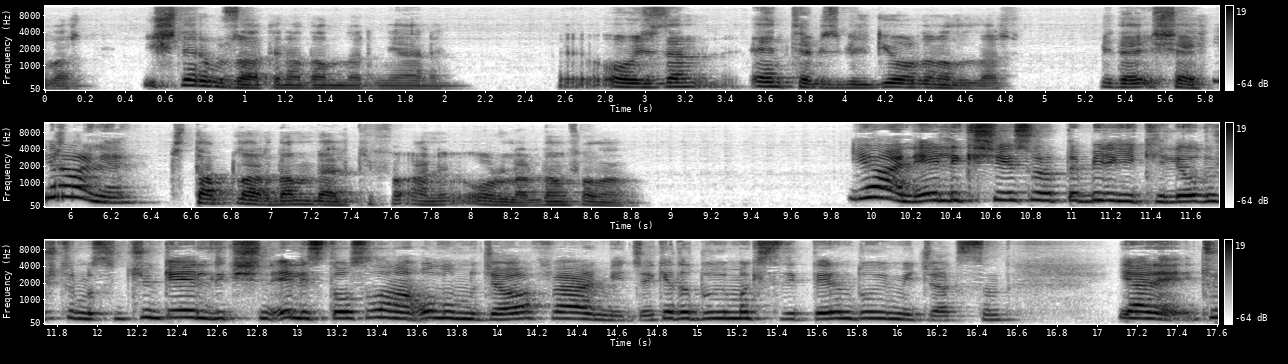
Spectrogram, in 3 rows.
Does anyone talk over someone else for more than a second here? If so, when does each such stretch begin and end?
none

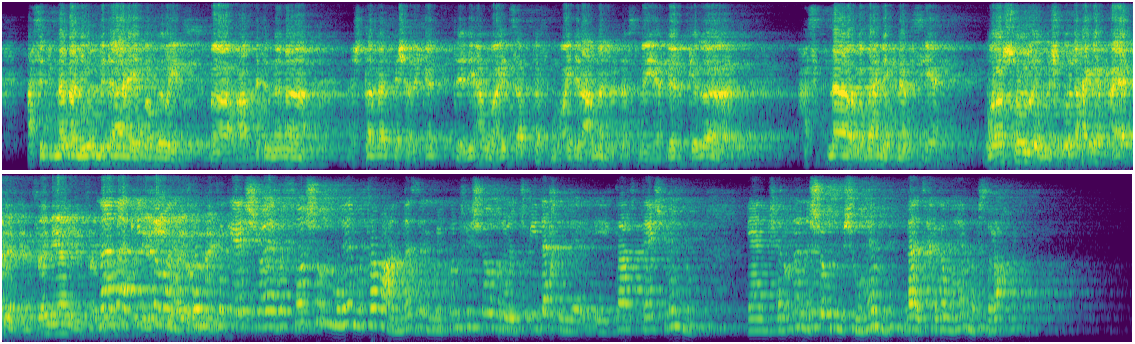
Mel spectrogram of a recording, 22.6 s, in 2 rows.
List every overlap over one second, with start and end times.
12.2-13.5

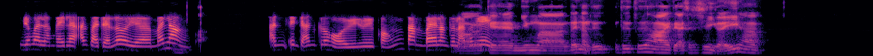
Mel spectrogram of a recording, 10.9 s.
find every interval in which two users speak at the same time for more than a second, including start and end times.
none

